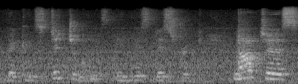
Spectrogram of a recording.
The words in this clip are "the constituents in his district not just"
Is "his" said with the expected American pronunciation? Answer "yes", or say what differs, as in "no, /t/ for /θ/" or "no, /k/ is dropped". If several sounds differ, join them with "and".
no, /s/ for /z/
